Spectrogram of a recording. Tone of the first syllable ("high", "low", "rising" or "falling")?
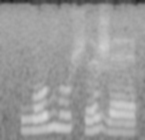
rising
